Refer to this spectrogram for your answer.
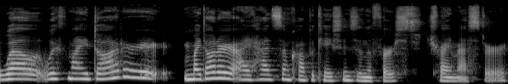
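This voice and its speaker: A woman talks at a moderate pace in an unremarkable speaking voice with a fairly high pitch. Her intonation is lively, and the recording is very clean with a silent background. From US, Colorado. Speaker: mother sharing birth stories. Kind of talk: interview, personal storytelling.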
